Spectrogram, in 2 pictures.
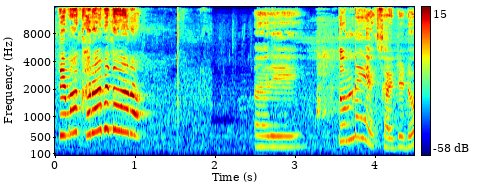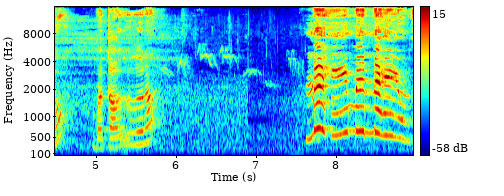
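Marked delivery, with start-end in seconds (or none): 2.5-5.7 much lower, soft teasing voice; teasing elder sister. Acted. Elder sister teasing the younger one, low and playful. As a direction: needle her gently from above.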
